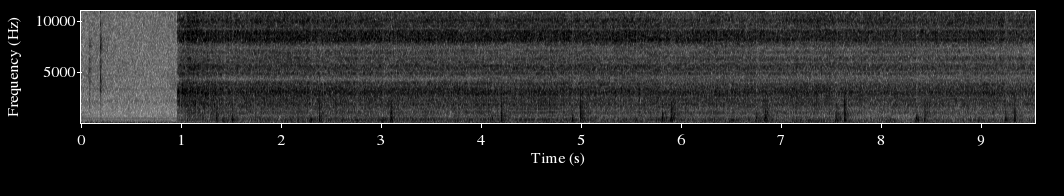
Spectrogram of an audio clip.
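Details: Diastolic (pericardial) knock heard in early diastole: pericardial knock.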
